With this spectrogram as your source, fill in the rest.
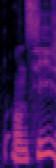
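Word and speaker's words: ANSSI: Hansi, je le prononce bien, c'est ça Oui, c'est ça, exactement.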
